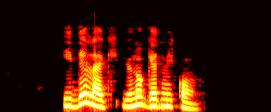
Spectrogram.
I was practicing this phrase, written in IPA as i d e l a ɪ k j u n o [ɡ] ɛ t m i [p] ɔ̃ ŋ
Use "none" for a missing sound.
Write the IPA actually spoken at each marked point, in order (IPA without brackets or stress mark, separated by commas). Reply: ɡ, k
